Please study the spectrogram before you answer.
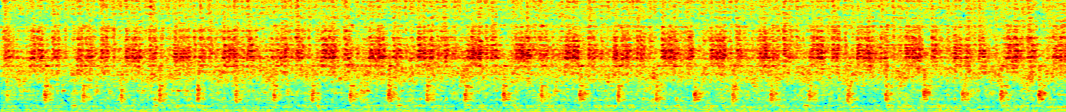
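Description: Sharp clack repeating about three to four times a second over the steady motor hum, locked to spindle speed; a broken gear tooth.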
